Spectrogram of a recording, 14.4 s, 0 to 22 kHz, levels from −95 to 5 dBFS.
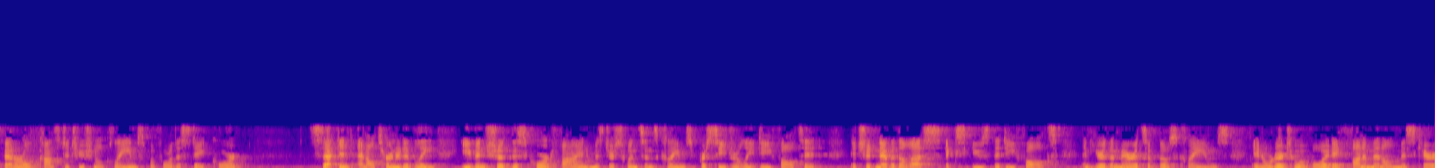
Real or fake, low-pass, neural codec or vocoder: fake; 5.4 kHz; vocoder, 44.1 kHz, 128 mel bands every 512 samples, BigVGAN v2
